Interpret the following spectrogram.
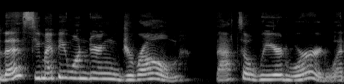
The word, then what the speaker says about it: DROM: Well, Drome stands for drumming, the drum, and mindfulness, the ohm, put together. So the word is pronounced Drome.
